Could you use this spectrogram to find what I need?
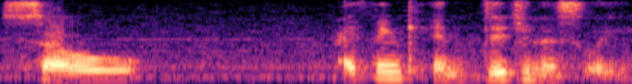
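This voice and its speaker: Against noticeable background noise, a woman speaks at a very slow pace with a very deep, low pitch and fairly even intonation. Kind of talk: interview answer.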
